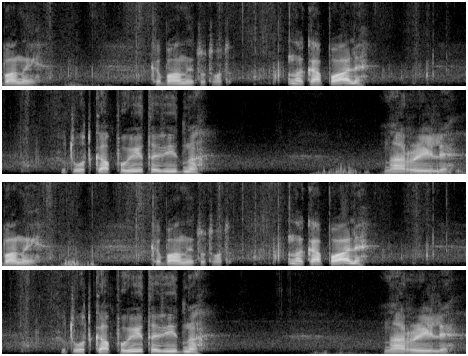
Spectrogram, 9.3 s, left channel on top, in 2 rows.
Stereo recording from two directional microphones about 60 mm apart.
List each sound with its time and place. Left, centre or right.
0.0 s speech: centre
1.0 s a sound: centre
1.6 s speech: centre
4.1 s walk: right
5.1 s speech: centre
8.5 s speech: centre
